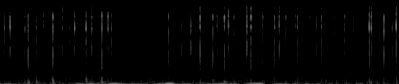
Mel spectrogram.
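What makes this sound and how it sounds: Long nails scratch and tap along the white plastic handle and silver metal ferrule of a makeup brush held horizontally. The result is quiet, rapid, bright clicks and scratchy ticks that are crisp and dry, with a faint low rumble underneath.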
